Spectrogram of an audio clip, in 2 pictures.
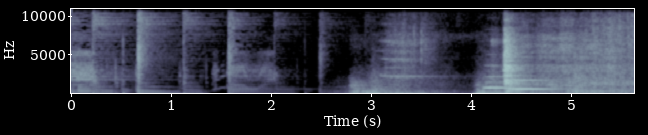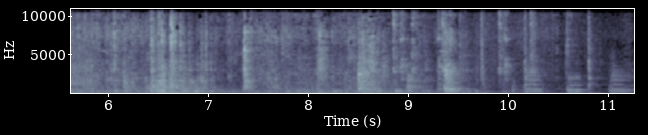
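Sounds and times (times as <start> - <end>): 
hotel elevator doors sliding shut with a clunk: 2.6 - 11.0.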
